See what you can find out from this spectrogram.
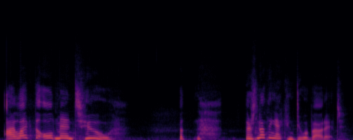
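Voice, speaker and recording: Woman acting brisk, high-pitched female prosecutor. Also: sing-song. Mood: exasperated, defensive. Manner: clipped, assertive questioning. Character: brisk, defensive female assistant district attorney. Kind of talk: stage-style radio play acting.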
